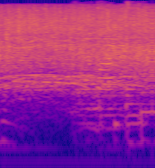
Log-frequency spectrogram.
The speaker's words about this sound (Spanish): Claro que es un aplauso para él.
